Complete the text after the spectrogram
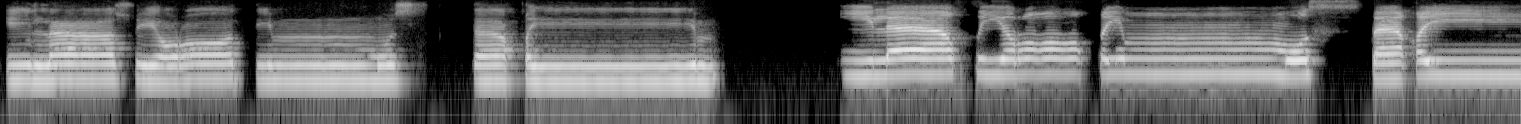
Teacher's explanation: Sad, ra, ta, tebal semua itu.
